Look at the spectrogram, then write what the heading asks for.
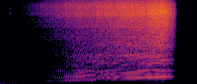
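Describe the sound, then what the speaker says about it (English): In a visual novel video game, a sports car speeds past traffic, its engine climbing in pitch as it accelerates over a few seconds, then cutting off abruptly into silence, close and loud with no voices. "Charlie's Navy sports car whizzed past freeway traffic"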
